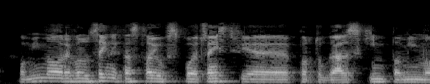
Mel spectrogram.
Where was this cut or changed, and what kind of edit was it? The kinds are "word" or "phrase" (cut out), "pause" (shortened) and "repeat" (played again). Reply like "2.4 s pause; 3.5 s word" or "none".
none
